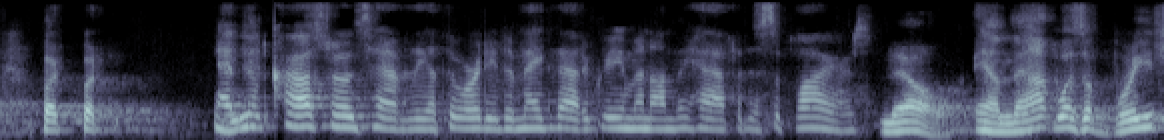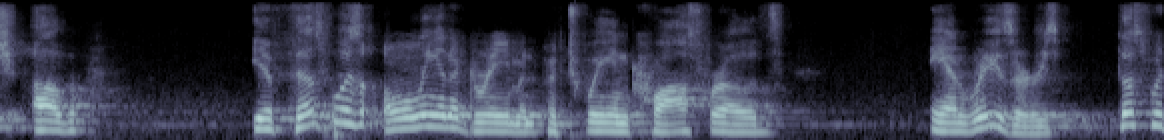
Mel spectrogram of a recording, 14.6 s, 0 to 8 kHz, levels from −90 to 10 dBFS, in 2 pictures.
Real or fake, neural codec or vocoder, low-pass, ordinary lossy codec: fake; codec, 16 kHz, 4 kbps, X-Codec, HuBERT features, trained on general audio; 7.2 kHz; AAC, 32 kbps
